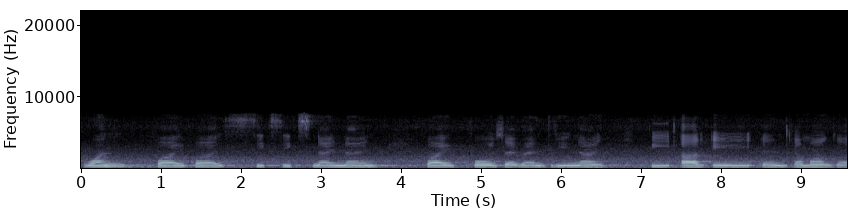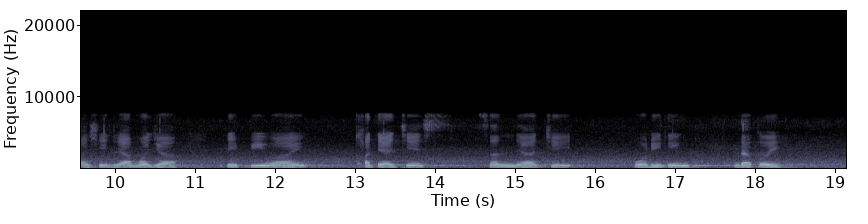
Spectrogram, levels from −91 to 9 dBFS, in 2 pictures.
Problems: background sounds at intervals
